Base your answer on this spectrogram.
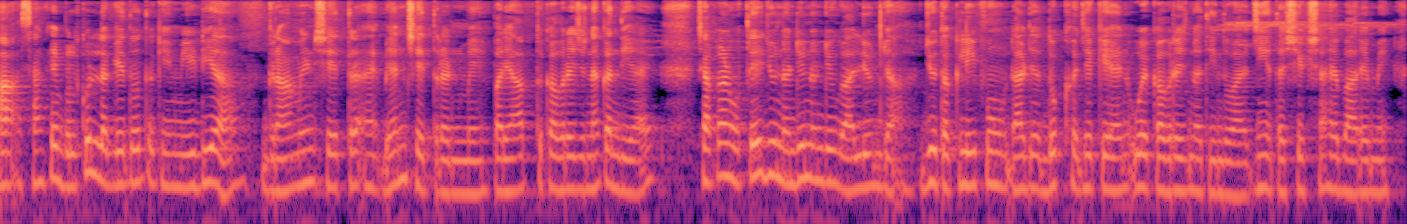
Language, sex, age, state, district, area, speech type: Sindhi, male, 45-60, Rajasthan, Ajmer, rural, spontaneous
